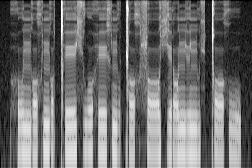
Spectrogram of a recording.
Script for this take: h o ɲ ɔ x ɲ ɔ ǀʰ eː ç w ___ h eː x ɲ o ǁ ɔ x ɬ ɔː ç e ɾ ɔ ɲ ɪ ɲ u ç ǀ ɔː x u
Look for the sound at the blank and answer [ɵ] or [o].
o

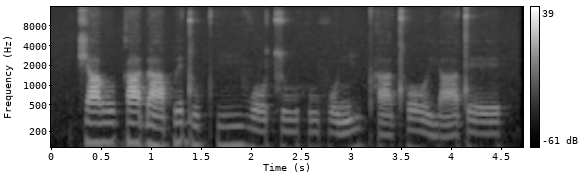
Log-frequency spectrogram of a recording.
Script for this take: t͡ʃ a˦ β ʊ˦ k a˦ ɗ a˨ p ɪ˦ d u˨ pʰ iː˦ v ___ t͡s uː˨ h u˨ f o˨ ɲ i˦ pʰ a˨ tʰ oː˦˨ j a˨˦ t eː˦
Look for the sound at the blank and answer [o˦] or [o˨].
o˨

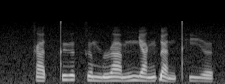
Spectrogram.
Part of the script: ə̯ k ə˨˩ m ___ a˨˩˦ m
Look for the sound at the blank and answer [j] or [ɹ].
ɹ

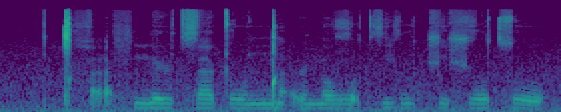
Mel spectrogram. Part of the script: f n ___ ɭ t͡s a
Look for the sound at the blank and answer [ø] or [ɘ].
ɘ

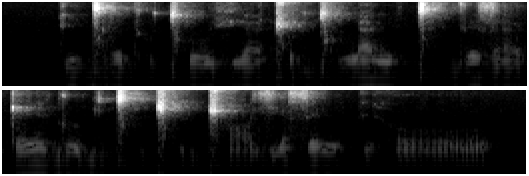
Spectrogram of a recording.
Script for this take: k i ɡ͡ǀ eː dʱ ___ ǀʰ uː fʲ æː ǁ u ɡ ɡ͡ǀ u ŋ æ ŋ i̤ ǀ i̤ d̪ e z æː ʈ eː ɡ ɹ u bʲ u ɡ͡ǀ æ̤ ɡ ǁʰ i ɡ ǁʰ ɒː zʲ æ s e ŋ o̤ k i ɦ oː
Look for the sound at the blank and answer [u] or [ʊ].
u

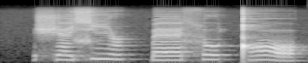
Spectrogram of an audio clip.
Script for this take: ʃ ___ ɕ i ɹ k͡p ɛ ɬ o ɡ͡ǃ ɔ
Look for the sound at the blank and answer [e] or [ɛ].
ɛ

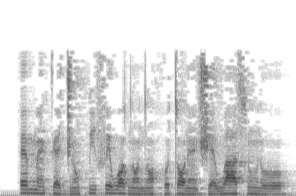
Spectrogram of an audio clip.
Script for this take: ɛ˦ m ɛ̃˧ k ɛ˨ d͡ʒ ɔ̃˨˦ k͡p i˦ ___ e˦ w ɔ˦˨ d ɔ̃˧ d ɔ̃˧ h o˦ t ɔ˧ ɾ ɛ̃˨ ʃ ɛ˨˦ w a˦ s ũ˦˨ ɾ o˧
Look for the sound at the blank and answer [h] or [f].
f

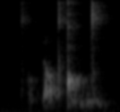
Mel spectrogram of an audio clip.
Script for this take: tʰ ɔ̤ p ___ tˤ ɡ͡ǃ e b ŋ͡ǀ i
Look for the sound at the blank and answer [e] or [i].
e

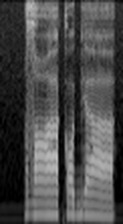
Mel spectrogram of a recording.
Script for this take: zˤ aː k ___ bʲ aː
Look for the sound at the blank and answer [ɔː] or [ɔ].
ɔ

